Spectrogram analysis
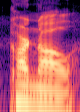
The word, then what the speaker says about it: carnal: Carnal, but you have to roll the R's.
